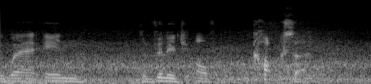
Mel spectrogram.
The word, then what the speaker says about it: Coxhoe: in the village of coxa which is spelled c x h o e but it's not coxo it's coxa it's a Village Tavern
